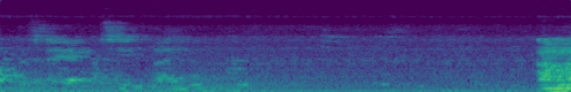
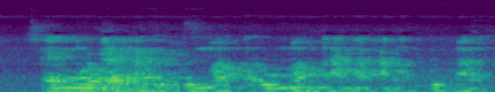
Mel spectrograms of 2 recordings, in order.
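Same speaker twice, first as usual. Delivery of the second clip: ordinary talk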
